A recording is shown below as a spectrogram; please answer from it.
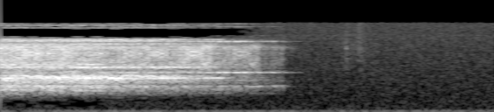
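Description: Kamen Rider W toy transformation belt playing an electronic tune through its small built-in speaker, with a Gaia Memory inserted; it cuts off about one and a half seconds in.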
